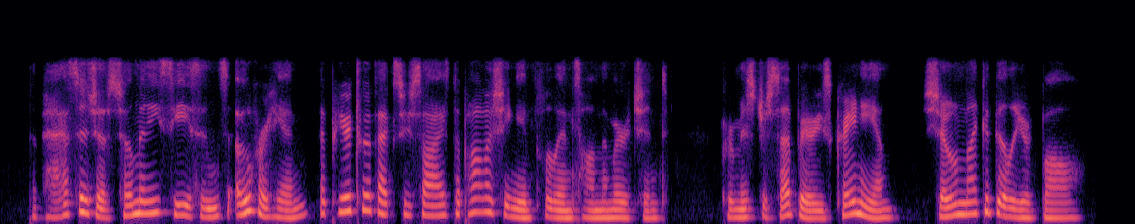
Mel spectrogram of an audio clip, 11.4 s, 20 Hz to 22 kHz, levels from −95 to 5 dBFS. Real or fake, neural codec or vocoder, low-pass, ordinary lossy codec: fake; codec, 16 kHz, 2 kbps, X-Codec, HuBERT features, trained on balanced general audio; 7.2 kHz; Opus, 16 kbps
